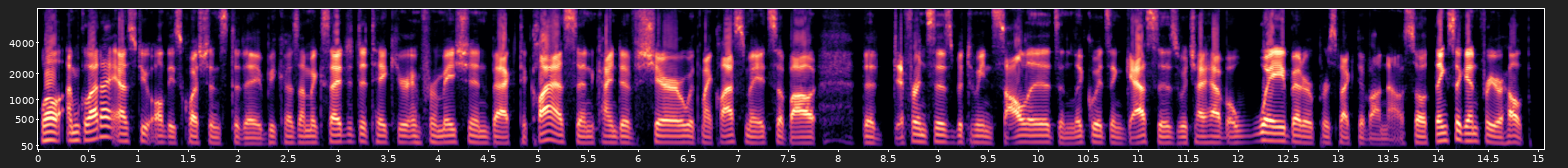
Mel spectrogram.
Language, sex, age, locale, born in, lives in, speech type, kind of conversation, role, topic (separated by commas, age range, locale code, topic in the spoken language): English, male, 30-34, en-US, United States, United States, read, expert-assistant, asker, What are the main differences between solids, liquids, and gases?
